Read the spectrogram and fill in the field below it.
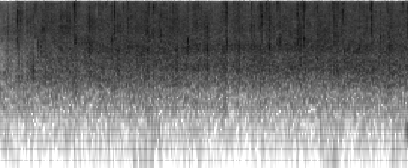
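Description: Steady, sustained applause from an audience, a dense wash of many hands clapping at an even loudness for several seconds with no voices rising above it.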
